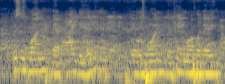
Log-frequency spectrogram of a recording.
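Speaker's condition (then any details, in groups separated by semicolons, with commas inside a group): No condition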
